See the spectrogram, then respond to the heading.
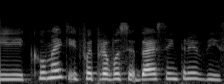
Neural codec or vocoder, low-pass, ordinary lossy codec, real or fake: codec, 16 kHz, 1 kbps, X-Codec, HuBERT features, trained on LibriSpeech; 7.2 kHz; none; fake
